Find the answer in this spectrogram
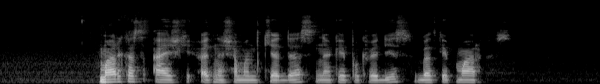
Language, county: Lithuanian, Klaipėda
